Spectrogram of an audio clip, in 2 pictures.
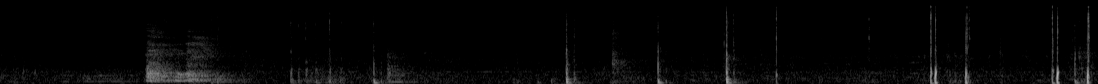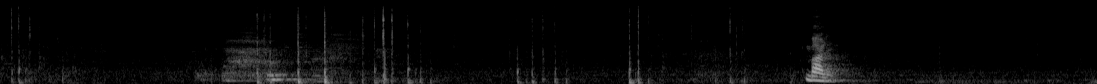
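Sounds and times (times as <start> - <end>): typing on a computer keyboard: 2.9 - 11.8, 13.4 - 18.6.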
